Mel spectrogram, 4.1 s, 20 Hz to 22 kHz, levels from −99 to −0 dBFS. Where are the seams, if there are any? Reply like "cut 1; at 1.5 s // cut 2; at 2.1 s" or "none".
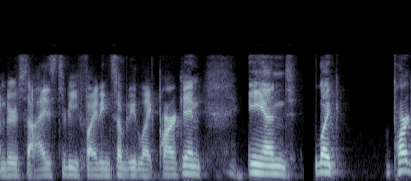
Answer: cut 1; at 3.0 s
